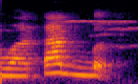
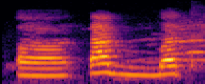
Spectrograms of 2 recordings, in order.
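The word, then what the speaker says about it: تبت: tidak asing lagi ya jadi bacanya bukan watab bukan watab bukan tidak sekedar Nicole akan tetapi tetap harus kita sempurnakan dulu tasnya jadi tabbat Yada Abi lahabiw watab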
